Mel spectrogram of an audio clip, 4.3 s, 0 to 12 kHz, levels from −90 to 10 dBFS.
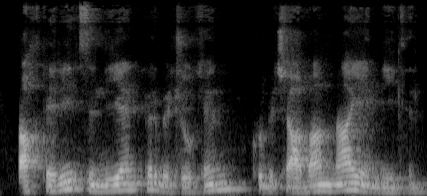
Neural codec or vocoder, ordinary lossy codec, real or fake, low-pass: none; Opus, 32 kbps; real; 10.8 kHz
